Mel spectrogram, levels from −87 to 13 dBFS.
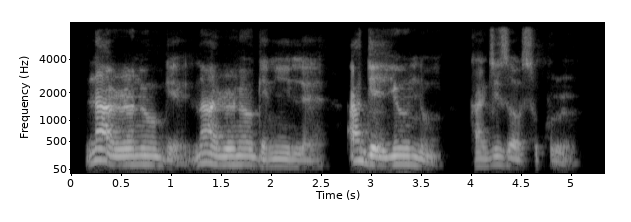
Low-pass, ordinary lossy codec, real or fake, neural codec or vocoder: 7.2 kHz; none; fake; codec, 44.1 kHz, 2.6 kbps, SNAC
